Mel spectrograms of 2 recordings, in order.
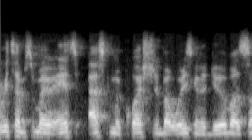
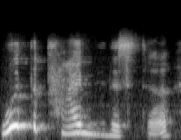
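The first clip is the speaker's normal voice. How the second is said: higher, slow hammed-up backbencher; slow, high mock parliamentary ask; mock MP question; 6 semitones higher, much slower than usual. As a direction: lightly send up a pompous MP. Retelling Will Ferrell's MP questions.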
